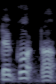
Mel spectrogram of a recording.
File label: "degO7ta7" broken, Washo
